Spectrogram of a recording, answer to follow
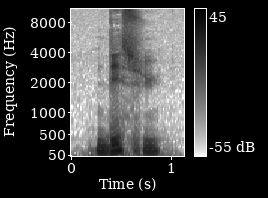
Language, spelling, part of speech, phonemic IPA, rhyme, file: French, déçu, adjective / verb, /de.sy/, -y, Fr-déçu.ogg
- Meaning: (adjective) disappointed; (verb) past participle of décevoir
